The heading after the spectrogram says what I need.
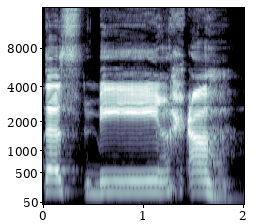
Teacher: हा और हा को हमने दोनों को मिलाना है।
